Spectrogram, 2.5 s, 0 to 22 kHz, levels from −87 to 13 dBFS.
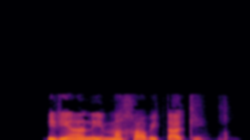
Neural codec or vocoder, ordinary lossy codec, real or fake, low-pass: codec, 16 kHz in and 24 kHz out, 0.9 kbps, LongCat-Audio-Codec, four codebook decoder; MP3, 32 kbps; fake; 7.2 kHz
